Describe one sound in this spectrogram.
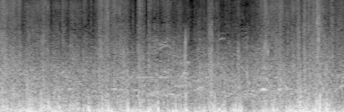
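Wind rumbles across an open field.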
